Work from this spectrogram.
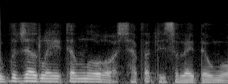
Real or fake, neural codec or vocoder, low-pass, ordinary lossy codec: fake; codec, 16 kHz in and 24 kHz out, 0.6 kbps, FocalCodec, streaming, 4096 codes; 7.2 kHz; none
